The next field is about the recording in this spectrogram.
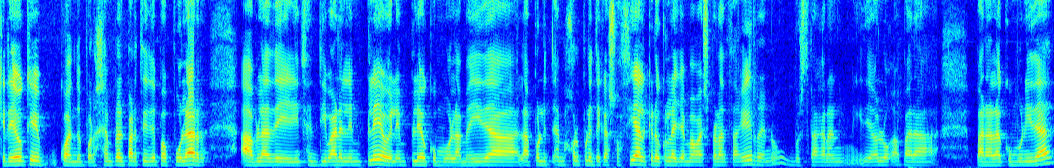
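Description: Words come out at a very fast clip in a flat, monotone delivery. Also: woman, fairly low pitch for a woman. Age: 20s. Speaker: youth party leader, student. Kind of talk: political debate. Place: studio. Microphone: lapel.

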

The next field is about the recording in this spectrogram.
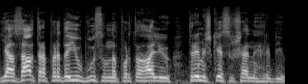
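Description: A man's bright, sharp, high-pitched voice with ordinary pitch variation, in a dry sound with no echo. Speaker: comic character. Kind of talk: acted comedy dialogue, phone call. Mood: exasperated, swearing, boastful. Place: forest.

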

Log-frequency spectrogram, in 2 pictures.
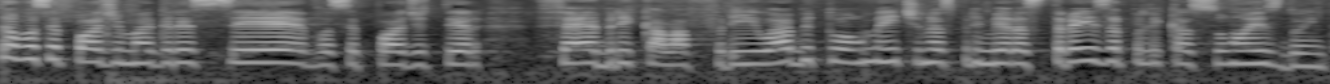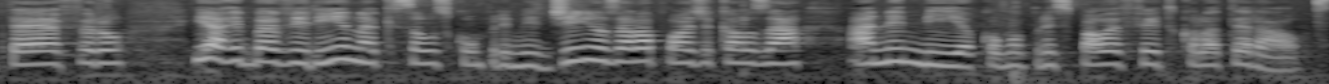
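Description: At a moderate pace, a woman speaks in a high voice with fairly even intonation. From Brazil. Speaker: hepatologist. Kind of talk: TV interview, answering medical questions. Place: studio. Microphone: lapel.

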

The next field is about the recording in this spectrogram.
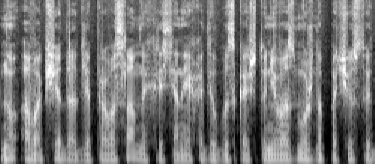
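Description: Recorded dry with no echo and a quiet background, a man with a fairly low pitch has a bright, sharp tone. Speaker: Orthodox priest. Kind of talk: radio interview. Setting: studio. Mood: calm, friendly. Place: studio. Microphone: studio mic.

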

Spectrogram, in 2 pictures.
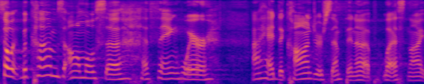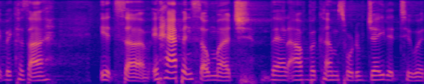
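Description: With lively intonation, a woman talks at a fairly slow pace and a fairly low pitch against a quiet background. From Kentucky, Appalachia. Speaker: writer. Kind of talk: panel discussion talk. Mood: earnest, passionate. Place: stage. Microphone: handheld.

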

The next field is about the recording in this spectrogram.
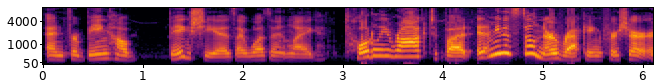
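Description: With an American accent, a woman talks at a moderate pace in a normal speaking voice, her intonation lively against a quiet background. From Minnesota. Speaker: tiny house owner giving a tour. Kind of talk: home tour, casual chat. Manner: casual, with frequent fillers. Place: home room. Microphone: lapel.

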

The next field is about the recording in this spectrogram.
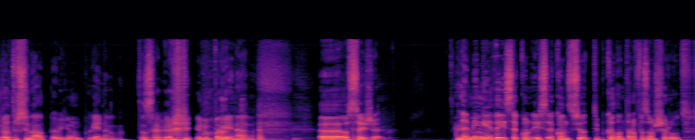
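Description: In a northern Portuguese accent, a man talks at a very fast pace but with long, frequent pauses, his high pitch making very wide swings. The sound is dry with no echo against a quiet background. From northern Portugal. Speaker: podcast host telling a story. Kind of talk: casual storytelling in podcast conversation. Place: studio. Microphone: studio mic.

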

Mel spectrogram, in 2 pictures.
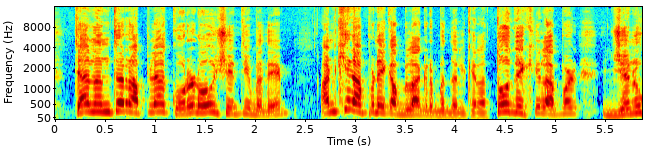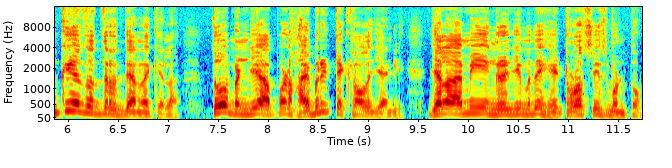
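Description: His pitch sits high for a man and swings very widely. The man speaks over a quiet background. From India, Vidarbha (Buldhana district, Maharashtra); Maharashtra, India. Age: 70s. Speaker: agricultural scientist; interviewee. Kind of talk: interview. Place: studio. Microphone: lapel.

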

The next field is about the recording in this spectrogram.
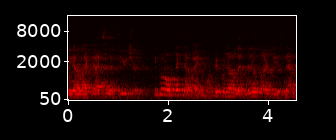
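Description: A man speaks with lively intonation in a room with strong echo and light background noise. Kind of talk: Q&A answer. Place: hall. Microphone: handheld.

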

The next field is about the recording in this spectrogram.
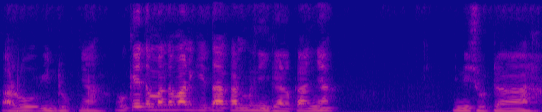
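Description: The man's tone is bright and sharp. He speaks at a fairly quick pace. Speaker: wildlife vlogger. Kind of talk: casual vlog chat. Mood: calm, gentle. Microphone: phone near.

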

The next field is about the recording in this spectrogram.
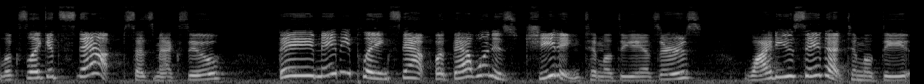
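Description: With an American accent, a woman speaks fairly slowly in a high voice that swings very widely in pitch. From American Midwest. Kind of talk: children's read-aloud.

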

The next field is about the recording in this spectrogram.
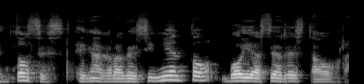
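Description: At a very slow pace, a man with a fairly high pitch speaks in a dark, mellow tone with ordinary pitch variation. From Mexico. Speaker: businessman and donor. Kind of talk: public statement. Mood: grateful, emotional about late son. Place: office. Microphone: lapel.

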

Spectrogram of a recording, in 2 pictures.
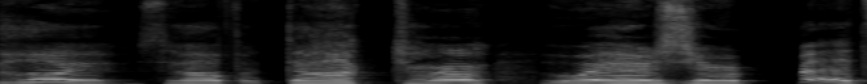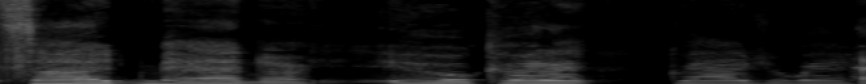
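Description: At a very slow pace, a man speaks with a high pitch and big swings in loudness. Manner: miserable and pleading, then angry.

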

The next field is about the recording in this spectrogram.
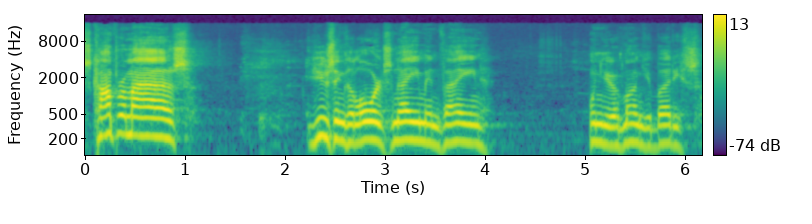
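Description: Speaking with a Southern US accent, a man with a high pitch uses ordinary pitch variation and leaves long, frequent pauses. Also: fairly slow pace. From US South. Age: 60s. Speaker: pastor. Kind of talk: sermon. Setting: church. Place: church.

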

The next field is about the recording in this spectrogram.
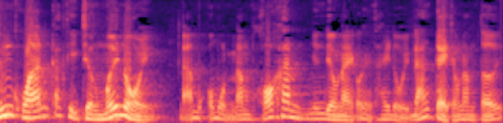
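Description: A man talks with very wide swings in pitch. His voice is somewhat breathy. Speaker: investment channel host. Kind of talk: presentation. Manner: frequent filler pauses.

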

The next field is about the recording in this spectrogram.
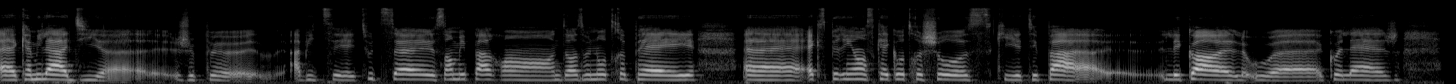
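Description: The speech is very slow, with long, frequent pauses and monotone, flat intonation. The background is quiet. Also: woman, fairly high pitch for a woman. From Germany. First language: German (speaking French). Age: young. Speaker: volunteer; speaker. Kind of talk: testimony. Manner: halting. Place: hall. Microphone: podium.

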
